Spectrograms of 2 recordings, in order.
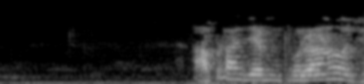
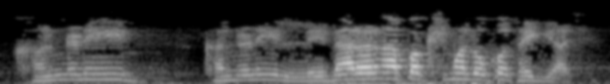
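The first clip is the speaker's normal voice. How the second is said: emphatic declaration; 3 semitones higher, 7 dB louder than usual. Real, not acted. Outraged about extortion.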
